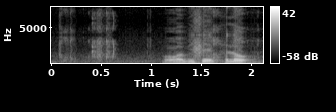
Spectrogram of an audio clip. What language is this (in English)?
Assamese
